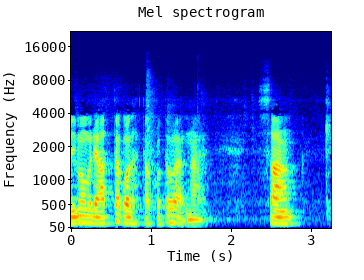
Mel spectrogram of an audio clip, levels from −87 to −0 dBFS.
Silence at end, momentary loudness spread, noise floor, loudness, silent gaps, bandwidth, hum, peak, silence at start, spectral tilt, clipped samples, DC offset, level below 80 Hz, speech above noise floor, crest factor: 0 s; 14 LU; -51 dBFS; -25 LUFS; none; 10.5 kHz; none; -6 dBFS; 0 s; -6.5 dB/octave; under 0.1%; under 0.1%; -72 dBFS; 26 dB; 20 dB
